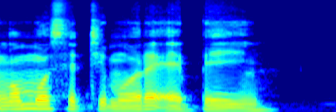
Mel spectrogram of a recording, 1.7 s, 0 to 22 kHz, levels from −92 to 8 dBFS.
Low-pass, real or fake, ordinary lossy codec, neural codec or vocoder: none; fake; none; codec, 44.1 kHz, 7.8 kbps, Pupu-Codec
